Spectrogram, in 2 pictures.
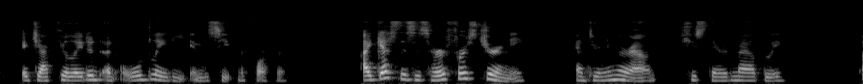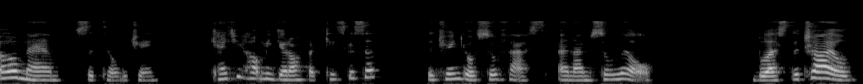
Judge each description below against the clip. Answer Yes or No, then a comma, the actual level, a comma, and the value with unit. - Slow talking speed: No, average, 165 wpm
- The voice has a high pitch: Yes, high, 200 Hz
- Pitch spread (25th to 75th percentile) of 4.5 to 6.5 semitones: No, average, 3.9 semitones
